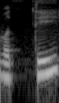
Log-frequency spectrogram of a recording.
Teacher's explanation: یا مدہ کو ہم نے 1 الف جتنا لمبا کرنا ہے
